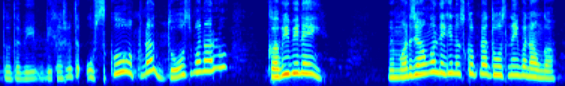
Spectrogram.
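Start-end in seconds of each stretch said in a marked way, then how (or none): 1.1-7.4 much higher, loud, indignant shout; outraged refusal. Acted. Vikas to Shruti, refusing to befriend Rani, outraged shout.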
